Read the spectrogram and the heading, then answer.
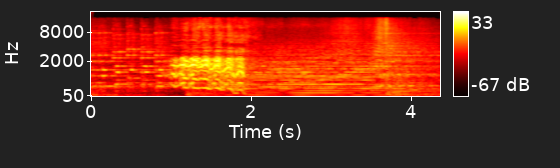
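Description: A horse lets out a loud whinny, its quavering, shaky cry rising and fluttering before settling into a lower, steadier neigh that trails off over a few seconds. No one speaks.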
